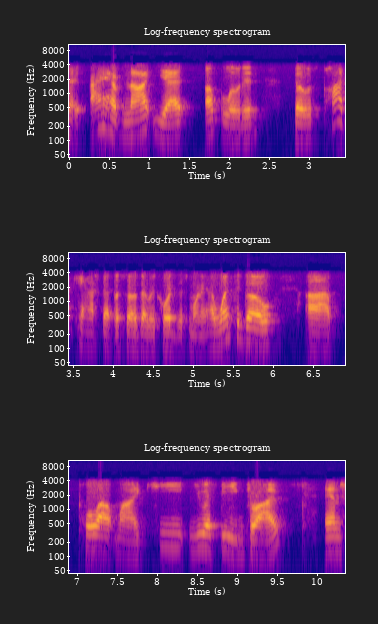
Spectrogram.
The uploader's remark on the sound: Due to some technical difficulties with our phone company, the studio was without phone service during the recording of this week's Help iGot A Mac show. For this reason, we used the telephone to call in the content for the show.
